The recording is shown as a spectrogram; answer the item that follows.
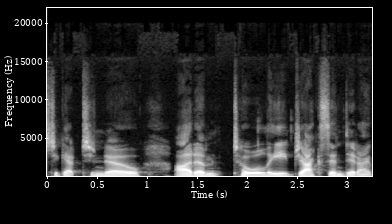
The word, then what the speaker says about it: Toelle-Jackson: of you listeners to get to know Autumn toly Jackson did I pronounce that right you did oh yay who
